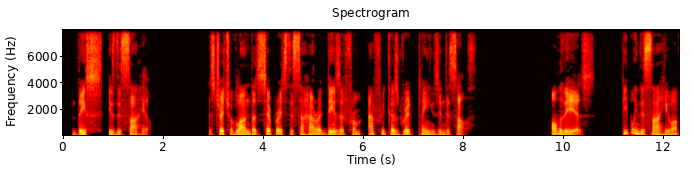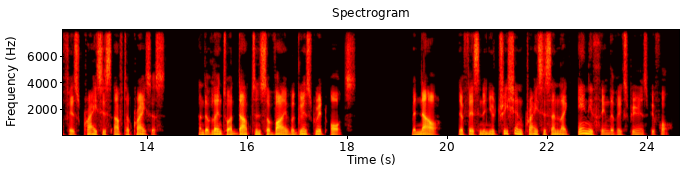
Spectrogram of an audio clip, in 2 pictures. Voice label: Documentary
